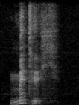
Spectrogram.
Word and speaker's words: mittig: IG geschrieben, aber ch ausgesprochen. 90. Sehr schön. Heute zehn Wörter mit ch am Ende. Zehn IG-Wörter. Zum Beispiel mittig.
